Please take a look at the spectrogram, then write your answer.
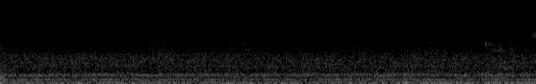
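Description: Honey bees buzz at an open hive during a hive split, a dense, steady drone of many wings filling the air close by, even and unbroken.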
